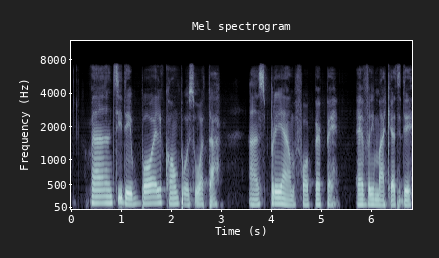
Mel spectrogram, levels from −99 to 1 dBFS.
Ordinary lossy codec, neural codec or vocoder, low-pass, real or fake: none; codec, 16 kHz, 4 kbps, X-Codec, HuBERT features, trained on LibriSpeech; 7.2 kHz; fake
